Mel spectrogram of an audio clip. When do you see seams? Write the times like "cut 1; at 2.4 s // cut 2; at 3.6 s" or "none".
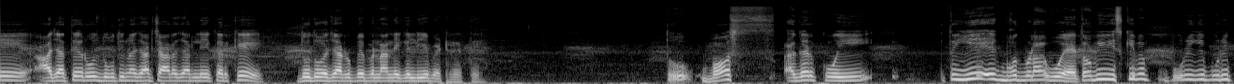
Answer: none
